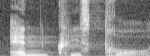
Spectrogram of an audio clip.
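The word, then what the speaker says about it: ἐν Χριστῷ: 굉장히 즐겨 쓰는 표현이에요 헬라어로 말하면 n크리스토 이렇게 발음을 해요 영어로 말하면 인크라이스트 그리스도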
